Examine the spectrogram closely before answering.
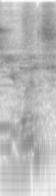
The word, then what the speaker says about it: Euan: Oh, so it's not Edwin. It's Euan.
